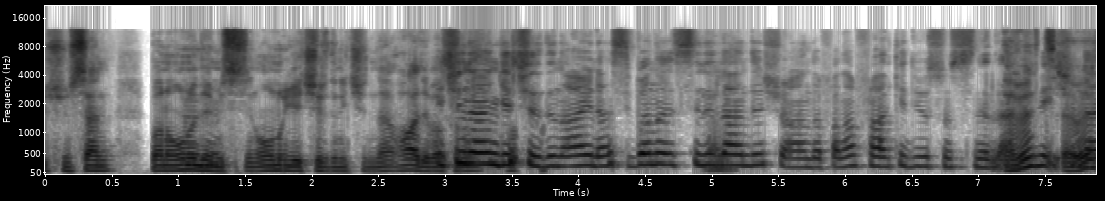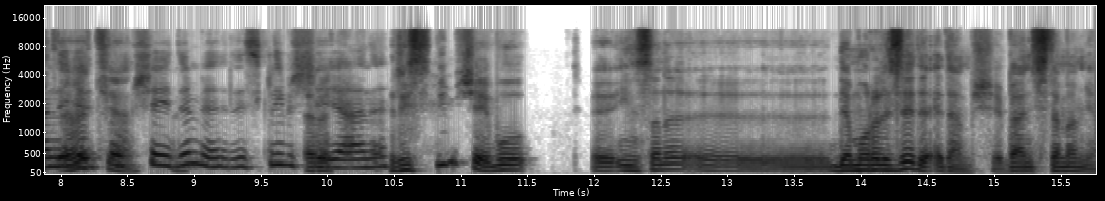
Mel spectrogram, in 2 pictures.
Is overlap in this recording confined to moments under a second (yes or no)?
no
